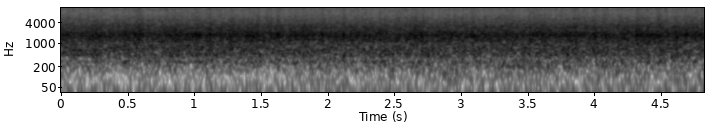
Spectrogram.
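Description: Heavy rain drumming steadily on the roof and body of a small car, heard from inside the cabin.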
